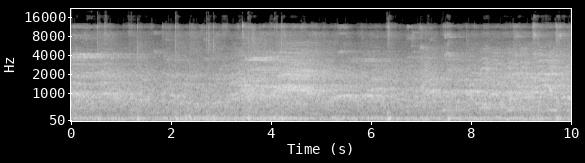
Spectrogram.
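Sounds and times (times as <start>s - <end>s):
balls thudding on gym floor: 1.3s - 4.4s.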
